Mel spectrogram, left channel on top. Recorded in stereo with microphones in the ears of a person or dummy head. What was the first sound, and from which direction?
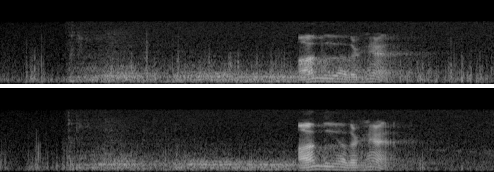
A sliding door, 80° right.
